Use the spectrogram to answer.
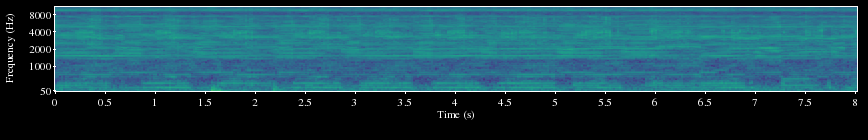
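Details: Steady high-pitched electric buzz with a faint low hum from a Dr. Pen microneedling pen used at home on the user's own face over skincare products for slip.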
